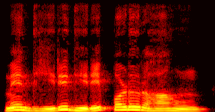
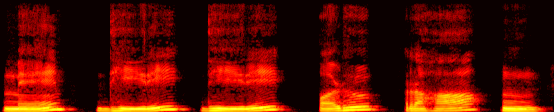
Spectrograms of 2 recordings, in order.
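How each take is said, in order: First: Said in the usual way. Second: Slow, deliberate words for copying; slow dictation. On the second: Shown as a demonstration. Teacher dictating an example sentence slowly. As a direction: drag it out so they can write.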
